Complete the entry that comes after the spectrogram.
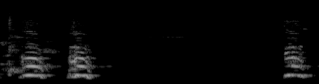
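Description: A basset hound named Freddie Mercury howls excitedly in three short, loud, wavering bursts: two in quick succession, a pause, then one more.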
